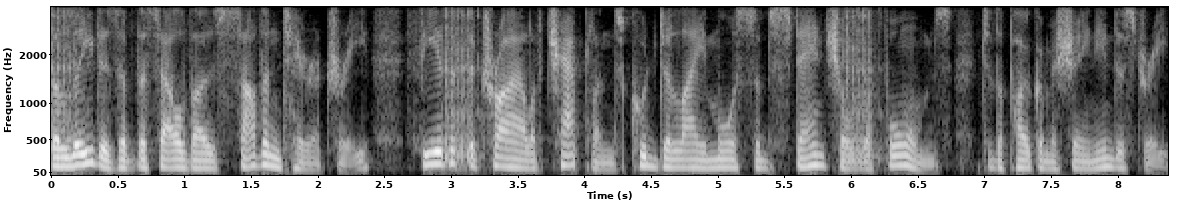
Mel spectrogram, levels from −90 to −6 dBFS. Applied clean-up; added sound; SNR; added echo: none; Tools; 17 dB; none.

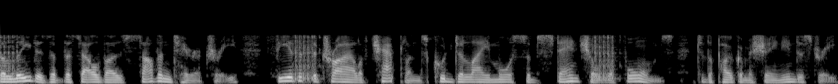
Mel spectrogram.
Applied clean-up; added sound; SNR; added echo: classical method spectral subtraction.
